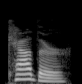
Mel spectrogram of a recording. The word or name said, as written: cather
